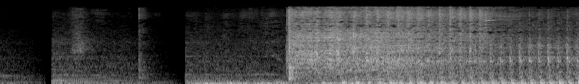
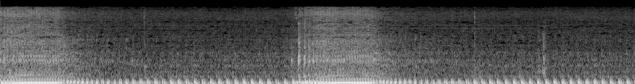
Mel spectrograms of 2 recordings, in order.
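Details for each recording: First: Honda Beat carburetor scooter with broken CVT drive belt: engine catches and revs freely and high, flaring unchecked with no load on the front pulley, and the scooter won't move. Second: Honda Beat carburetor scooter after replacing a snapped CVT drive belt (V-belt kit): two throttle blips then a fast, even putter at idle, no slapping or grinding from the drive; running smooth, long-term noise still unknown.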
